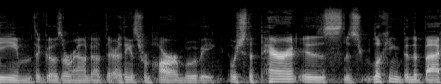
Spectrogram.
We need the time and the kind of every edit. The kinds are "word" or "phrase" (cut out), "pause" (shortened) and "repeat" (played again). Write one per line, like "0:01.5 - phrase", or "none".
0:01.5 - word
0:02.2 - pause
0:03.4 - word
